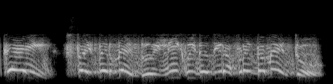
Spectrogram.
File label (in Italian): damaged water, mood high, speech it; War Thunder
